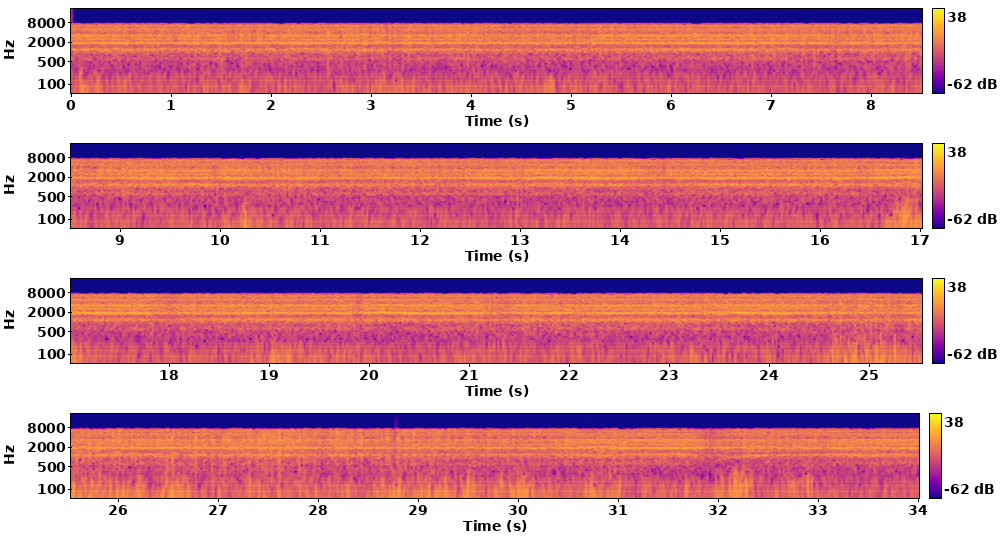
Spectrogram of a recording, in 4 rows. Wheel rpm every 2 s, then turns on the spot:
160, 160, 160, 160, 160, 160, 160, 160, 160, 160, 160, 160, 160, 160, 160, 150, 150.
none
